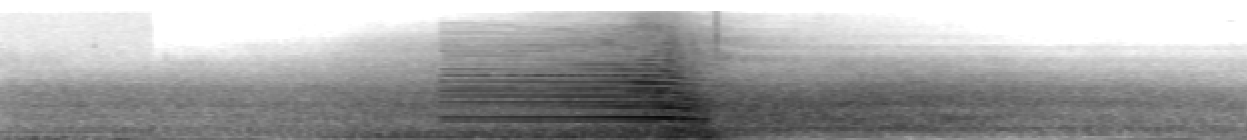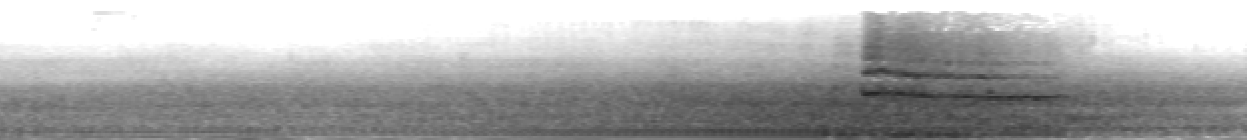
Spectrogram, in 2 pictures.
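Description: Cars driving past on a road: about four seconds in, a passing car sounds its horn, the pitch dropping as it goes by. A second vehicle passes near the end with a shorter, higher tone that falls slightly.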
